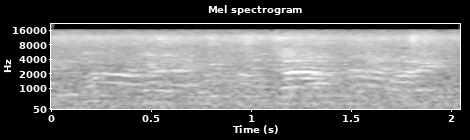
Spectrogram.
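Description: Children's voices: high-pitched chatter and calls, with one louder call just over a second in.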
